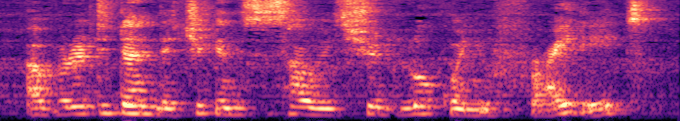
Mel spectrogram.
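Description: A woman talks at a very fast pace. There is audible room echo and light background noise. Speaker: family vlogger. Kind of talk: casual vlog chat. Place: kitchen. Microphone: phone near.

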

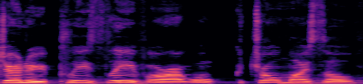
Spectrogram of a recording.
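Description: A woman uses a put-on character voice, fairly high in pitch, at a moderate pace. Her intonation is monotone and flat, with faint music in the background. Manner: groaning, almost growling.

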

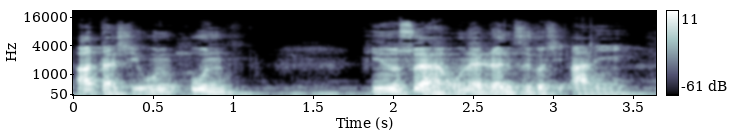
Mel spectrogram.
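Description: Man with a strong Kinmen accent, somewhat breathy, with lively intonation. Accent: strong Kinmen Hokkien. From Kinmen, Taiwan; Taiwan. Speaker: YouTuber exploring wartime sites. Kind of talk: casual vlog talk. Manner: halting, many fillers and repetitions. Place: home room. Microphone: phone near.

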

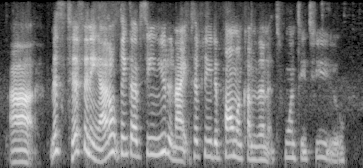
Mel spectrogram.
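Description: A woman's fairly high voice has a bright, sharp tone with vocal fry and lively intonation. Her loudness swings widely, and her pace is moderate. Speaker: nurse and reseller, co-host; online reseller hosting a live sale. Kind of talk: casual chat. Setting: live stream, online. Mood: cheerful, enthusiastic. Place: home room. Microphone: webcam.

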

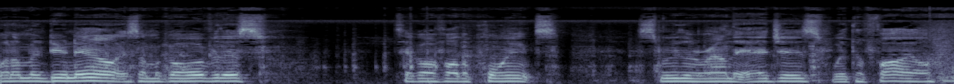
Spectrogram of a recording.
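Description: Over light background noise, a man talks at a moderate pace in a flat, monotone delivery. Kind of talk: tutorial. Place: workshop. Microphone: phone near.

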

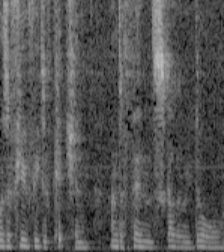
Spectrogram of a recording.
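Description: A woman with a somewhat breathy voice and fairly even intonation speaks over light background noise. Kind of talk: reading aloud from a novel. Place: stage. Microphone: podium.

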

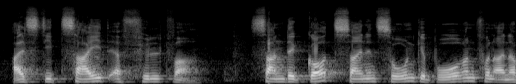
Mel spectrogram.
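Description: Against a quiet background, a man speaks at a very slow pace with ordinary pitch variation. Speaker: priest giving a talk. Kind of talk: lecture. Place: hall.

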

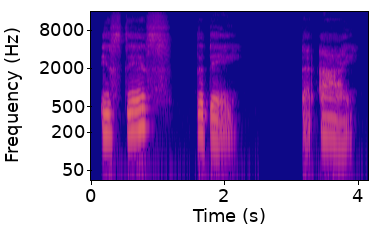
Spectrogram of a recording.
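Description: A woman speaks at a very slow pace. Her pitch is fairly low, and the background is quiet. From Nigeria. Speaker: poet. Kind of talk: poetry reading. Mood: calm, measured, poised. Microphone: lapel.

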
